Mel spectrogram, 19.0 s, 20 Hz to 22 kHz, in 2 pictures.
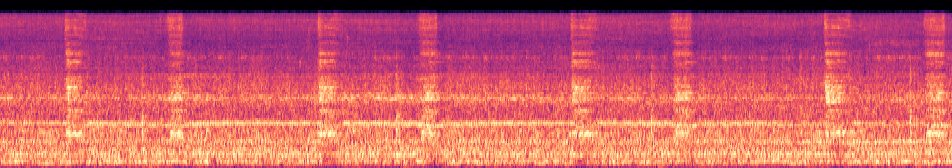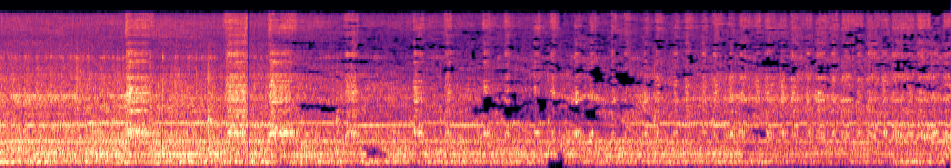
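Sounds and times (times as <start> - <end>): steady whine: 0.0 - 19.0
grinding wheel rasp: 8.0 - 19.0.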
